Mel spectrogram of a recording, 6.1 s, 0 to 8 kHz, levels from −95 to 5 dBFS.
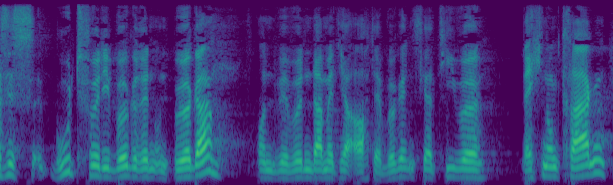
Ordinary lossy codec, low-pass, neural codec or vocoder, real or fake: none; 7.2 kHz; none; real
